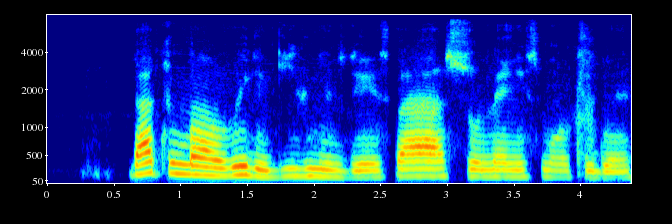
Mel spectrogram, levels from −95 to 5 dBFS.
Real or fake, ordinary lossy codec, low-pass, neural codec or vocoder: fake; none; 7.2 kHz; codec, 24 kHz, 6 kbps, HILCodec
